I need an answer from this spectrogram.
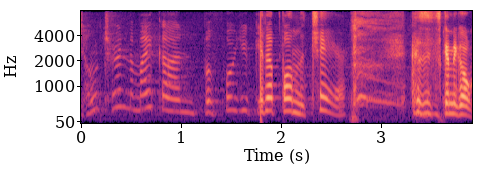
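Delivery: very high-pitched, squeaky voice. Imitating the director's warning about the mic and chair: imitating Jay. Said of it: "That's how we imitate, we imitate Jay like that".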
